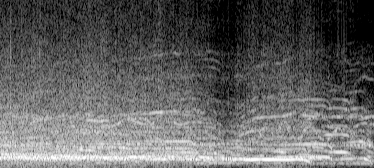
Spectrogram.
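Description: A loud crowd at a DFI slagging-match battle event in Ireland cheers and whoops continuously, a dense wall of shouting voices with rising and falling high-pitched yells layered on top, sustained for several seconds.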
